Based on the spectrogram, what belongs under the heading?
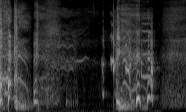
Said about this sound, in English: Oh, oof, or you coughed. You coughed as I was giving it to you.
